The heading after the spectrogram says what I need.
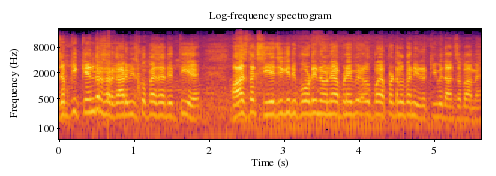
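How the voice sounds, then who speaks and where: A man with a high pitch uses a raised, projected voice. His intonation is fairly even, with noticeable background noise behind him. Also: moderate pace. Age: 60s. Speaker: villager interviewed on the street. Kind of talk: street interview.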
